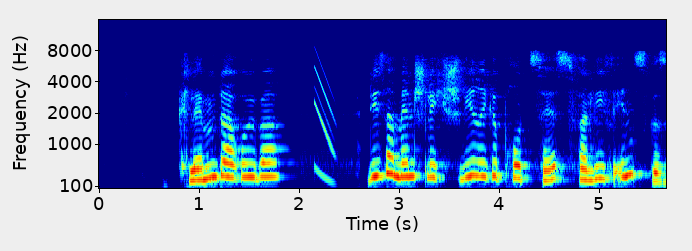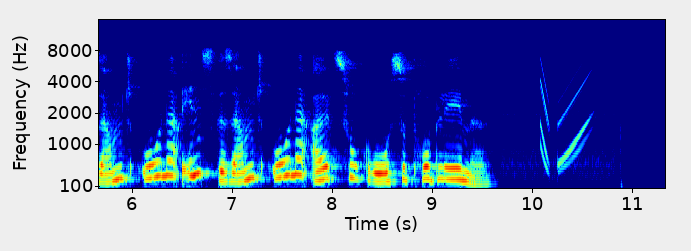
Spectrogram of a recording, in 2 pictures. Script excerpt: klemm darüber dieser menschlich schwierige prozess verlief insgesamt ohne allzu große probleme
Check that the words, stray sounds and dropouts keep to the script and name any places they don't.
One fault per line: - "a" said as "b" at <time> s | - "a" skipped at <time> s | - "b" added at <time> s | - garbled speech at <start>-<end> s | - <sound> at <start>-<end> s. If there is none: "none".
- chirp at 2.2-2.4 s
- "insgesamt ohne" added at 6.5 s
- chirp at 10.1-10.6 s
